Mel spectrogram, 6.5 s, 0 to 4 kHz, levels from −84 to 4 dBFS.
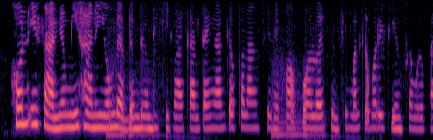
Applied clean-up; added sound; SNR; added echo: neural mask model RNNoise.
